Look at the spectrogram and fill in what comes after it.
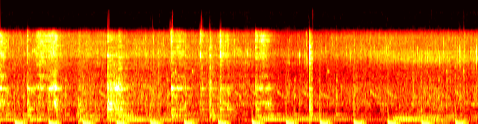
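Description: Chopped tomatoes and onions sizzling in oil in a kadai, with the sharp scrapes and taps of a spatula stirring them as the tomatoes cook down to a soft paste. A steady low beat of background music runs underneath.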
